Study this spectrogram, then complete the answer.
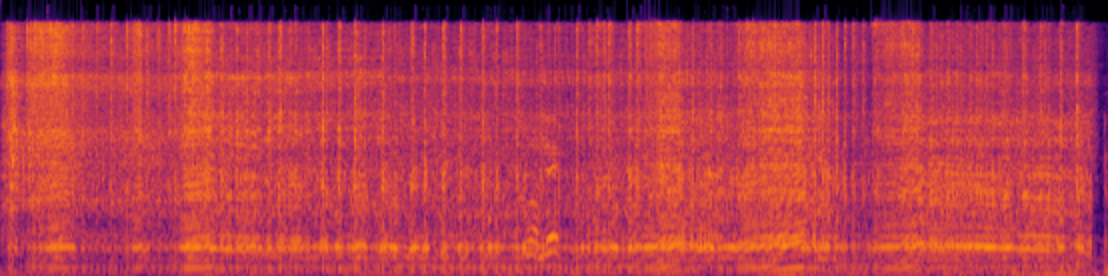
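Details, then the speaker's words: TVS Super XL after magnet coil replacement, kick-start spring broken: single-cylinder revving with a harsh, raspy, overly loud exhaust bark; silencer cracked, gas welding suggested but postponed by the owner. "బండి silencer sound అయితే చాలా వస్తుంది, silencer అయితే పగిలిపోయింది అనమాట."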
